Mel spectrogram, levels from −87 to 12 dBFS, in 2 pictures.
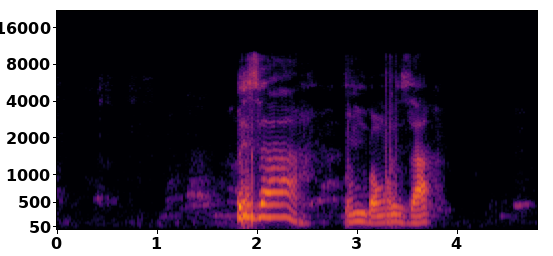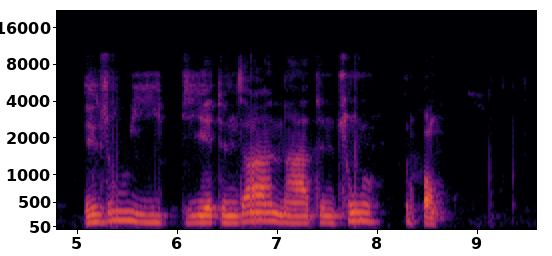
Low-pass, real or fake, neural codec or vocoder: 9.9 kHz; fake; codec, 24 kHz, 6 kbps, HILCodec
